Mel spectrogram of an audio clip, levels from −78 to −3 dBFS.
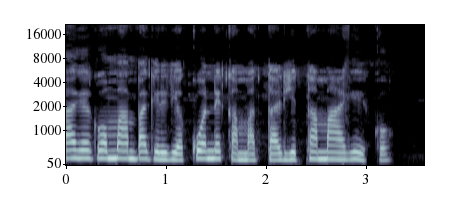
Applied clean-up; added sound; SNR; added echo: none; none; none; none.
